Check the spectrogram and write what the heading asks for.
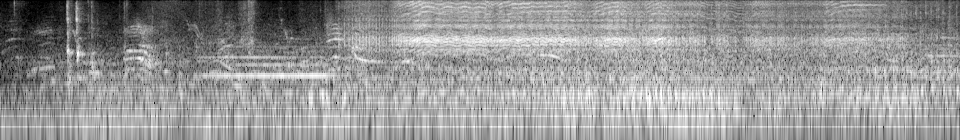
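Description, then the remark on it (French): A few clicks and brief handling noises, then a woman's sewing machine, her work tool, starts and runs steadily, its motor whirring with a dense, rapid mechanical chatter, fairly loud. “Alors ça, Rosine Bacam, c'est le bruit de la machine à coudre”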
